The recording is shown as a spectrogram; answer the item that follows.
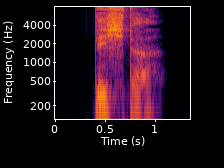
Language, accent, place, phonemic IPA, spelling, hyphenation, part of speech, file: German, Germany, Berlin, /ˈdɪçtɐ/, Dichter, Dich‧ter, noun, De-Dichter.ogg
- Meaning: poet (male or of unspecified gender)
